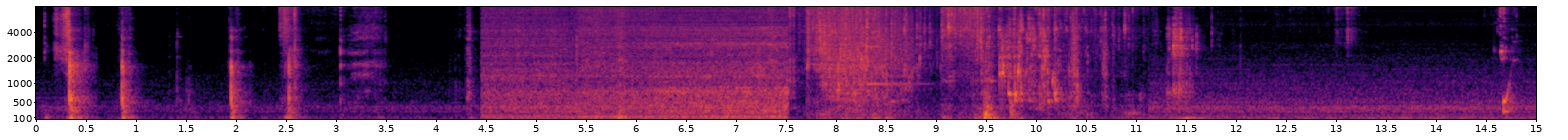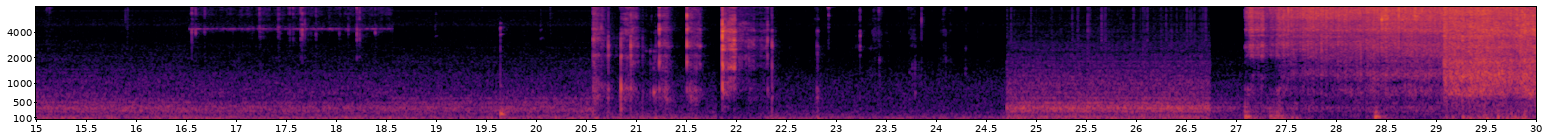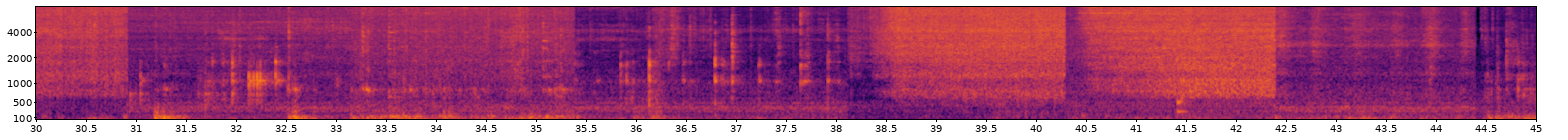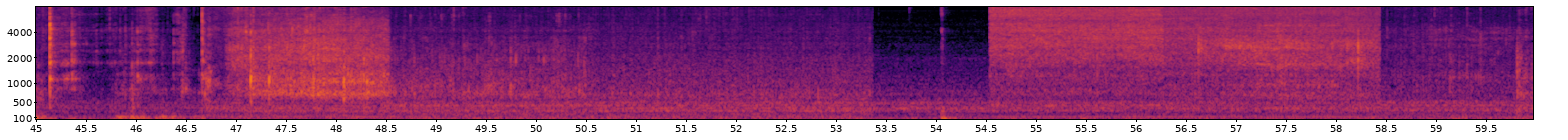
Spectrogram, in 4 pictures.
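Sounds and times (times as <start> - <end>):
vegetables sizzling in a pan: 4.5 - 7.6, 27.1 - 44.5, 46.7 - 48.6, 54.6 - 58.5
tofu sizzling: 4.5 - 9.4, 27.1 - 44.5, 46.7 - 53.4, 54.6 - 59.9
knocks and scrapes in pan: 44.4 - 46.8.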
